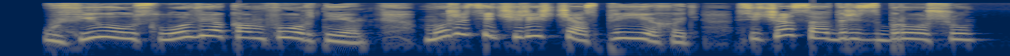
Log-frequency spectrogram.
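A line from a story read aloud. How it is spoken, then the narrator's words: Cheerful. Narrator (Russian): весело продолжила Ира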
